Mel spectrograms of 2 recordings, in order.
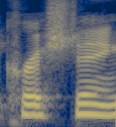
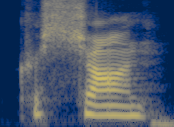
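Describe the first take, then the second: First: The name is said with an American pronunciation. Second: The name is said with a German pronunciation. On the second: "He pronounces it like"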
